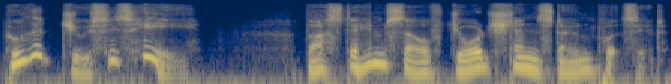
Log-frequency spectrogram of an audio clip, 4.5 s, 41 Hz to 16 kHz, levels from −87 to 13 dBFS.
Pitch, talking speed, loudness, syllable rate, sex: 135 Hz, 160 wpm, -16 LUFS, 4.6 syllables/s, male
